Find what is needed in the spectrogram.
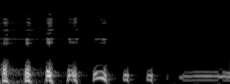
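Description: A man laughing: a run of short pitched 'ha' bursts that grow fainter and further apart, then a held hum near the end.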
